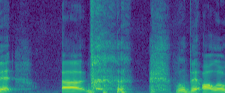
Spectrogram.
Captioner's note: laughing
